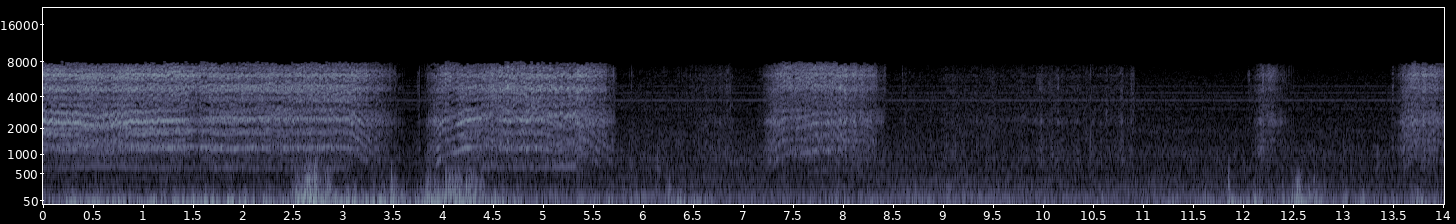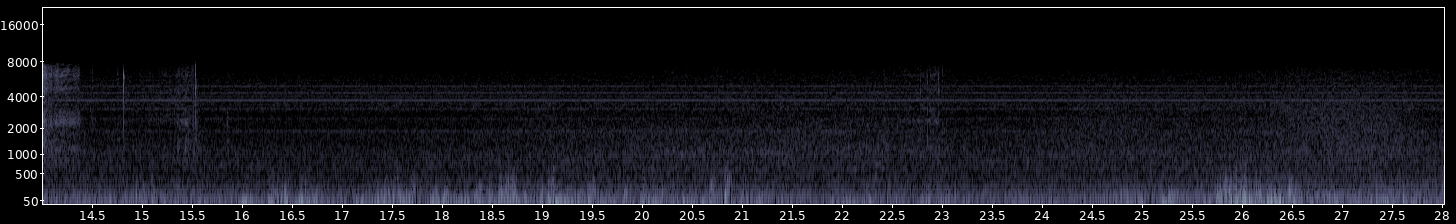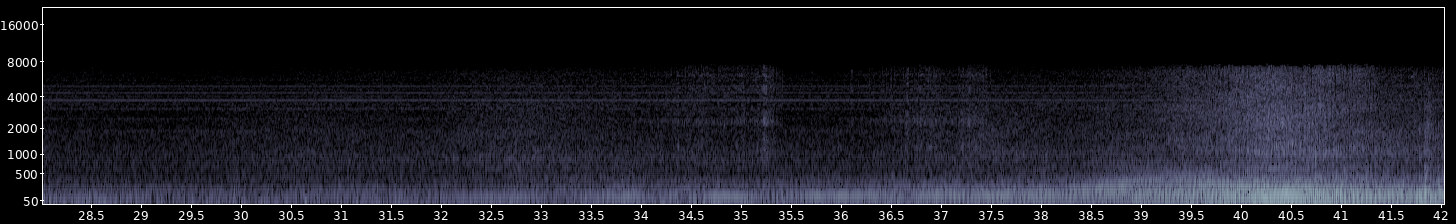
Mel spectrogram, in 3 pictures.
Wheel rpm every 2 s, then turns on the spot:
160, 110, 110, 40, 20, 10, 10, 0, 0, 0, 0, 0, 0, 0, 0, 0, 0, 10, 10, 0, 0.
8-12 36-38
